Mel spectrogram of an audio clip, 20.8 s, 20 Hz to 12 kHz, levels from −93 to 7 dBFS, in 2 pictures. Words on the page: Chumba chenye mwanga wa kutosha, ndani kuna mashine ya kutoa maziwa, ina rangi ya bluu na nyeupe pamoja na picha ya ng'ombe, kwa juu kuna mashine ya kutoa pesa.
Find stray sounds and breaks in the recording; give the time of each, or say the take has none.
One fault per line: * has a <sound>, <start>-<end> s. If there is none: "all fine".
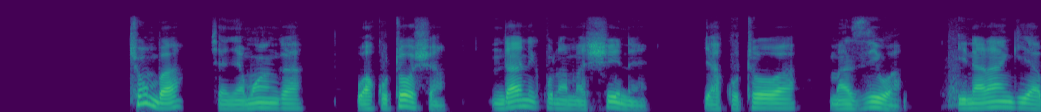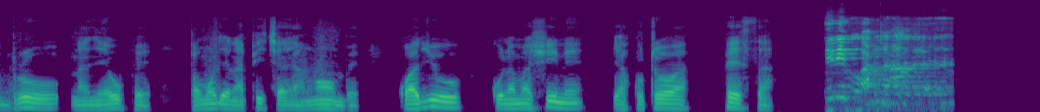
* has a laugh, 18.7-20.0 s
